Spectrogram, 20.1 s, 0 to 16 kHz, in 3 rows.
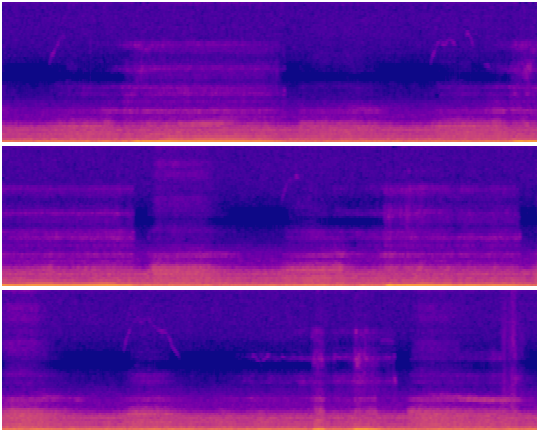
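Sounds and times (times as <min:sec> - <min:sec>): steady low hum: 0:00.0 - 0:20.0
person snoring: 0:00.9 - 0:03.6, 0:05.5 - 0:08.7, 0:10.4 - 0:13.6, 0:17.2 - 0:18.7
breathy exhale: 0:02.8 - 0:06.4, 0:07.8 - 0:11.6, 0:12.5 - 0:15.7, 0:18.4 - 0:20.0.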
